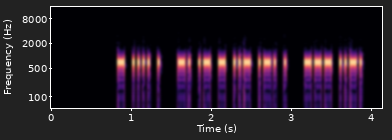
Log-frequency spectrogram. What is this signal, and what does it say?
Morse code, heard as a keyed tone, about 38 wpm, 700 Hz. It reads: THE NATURE OF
